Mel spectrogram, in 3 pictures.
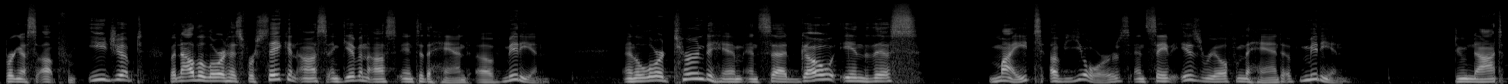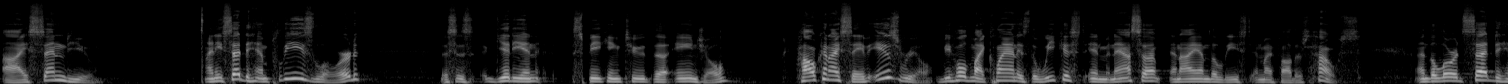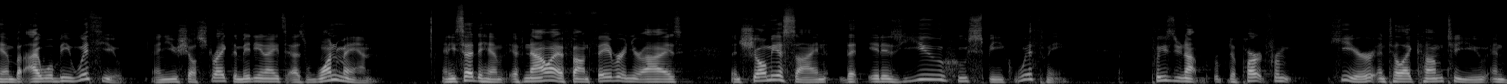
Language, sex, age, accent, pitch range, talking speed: English, male, 40-59, American, 120-160 Hz, 190 wpm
